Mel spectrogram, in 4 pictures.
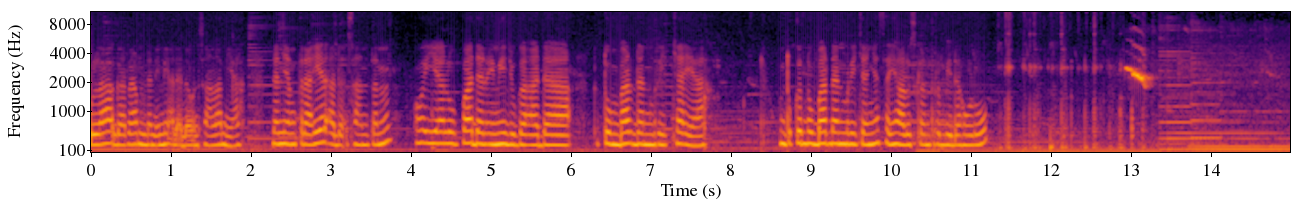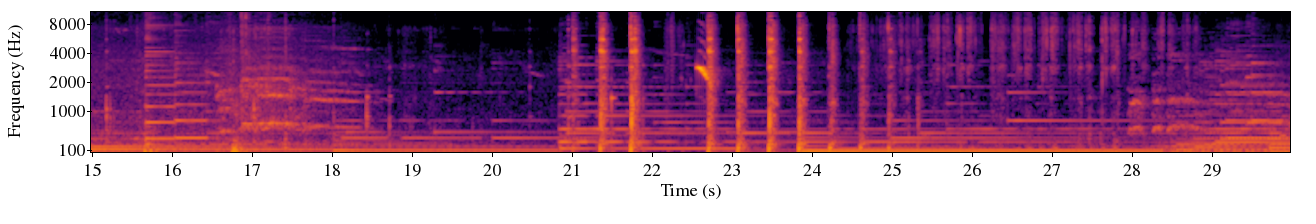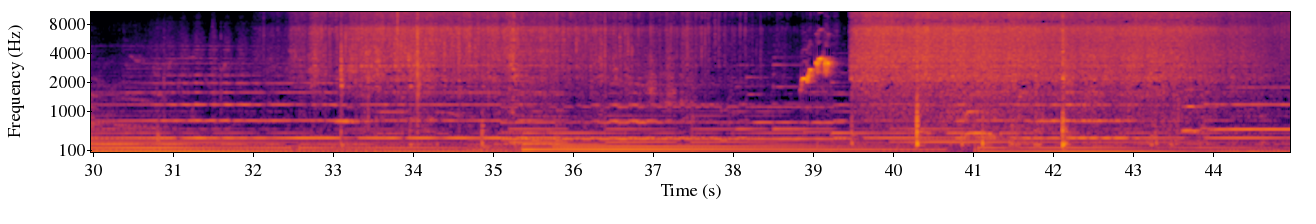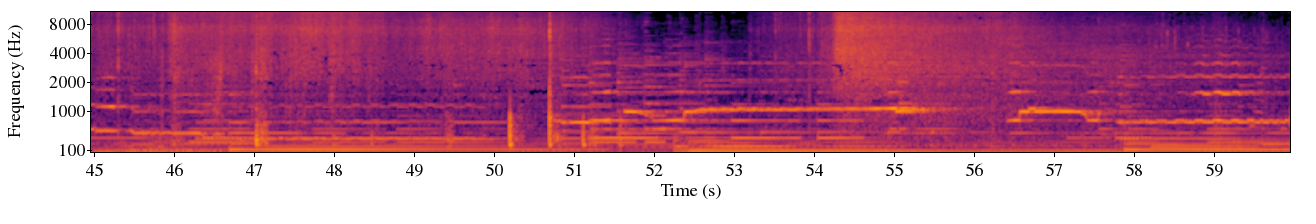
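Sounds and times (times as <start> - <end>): background music: 0.0 - 59.9
stone pestle knocking mortar: 22.7 - 25.4
spice paste sizzling in oil: 24.8 - 28.8, 32.4 - 51.4, 53.5 - 58.7.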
